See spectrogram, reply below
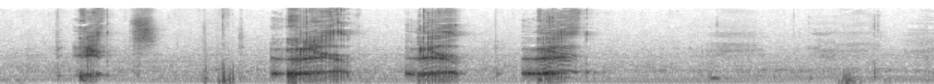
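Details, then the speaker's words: Child doing a string of about five loud, deliberate, voluntary belches in a quiet room; burping. "what is up i'm gonna be doing a burp video finally finally"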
